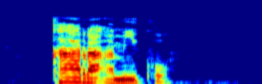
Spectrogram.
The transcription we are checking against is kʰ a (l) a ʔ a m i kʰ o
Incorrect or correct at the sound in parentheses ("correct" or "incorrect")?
incorrect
